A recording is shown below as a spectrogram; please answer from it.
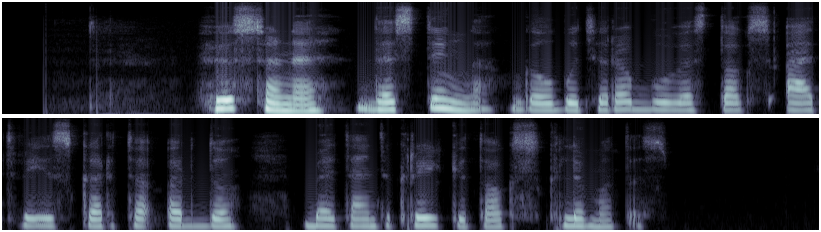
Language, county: Lithuanian, Kaunas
